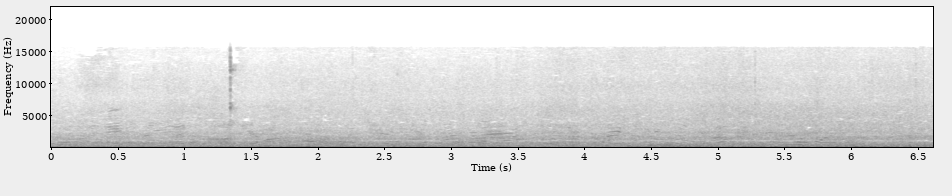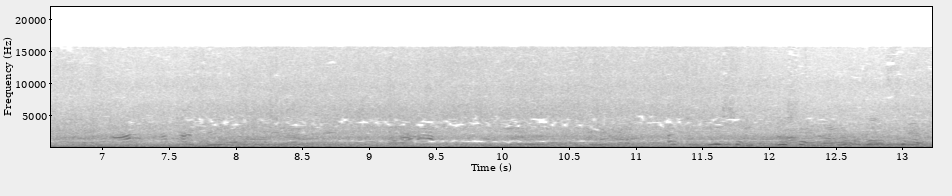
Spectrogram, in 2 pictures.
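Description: Many people chatter on a busy beach outdoors.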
